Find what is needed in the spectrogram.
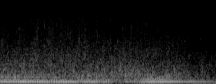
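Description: A motorboat's engine droning steadily over the rush of water churned up in its wake, fading out near the end.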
